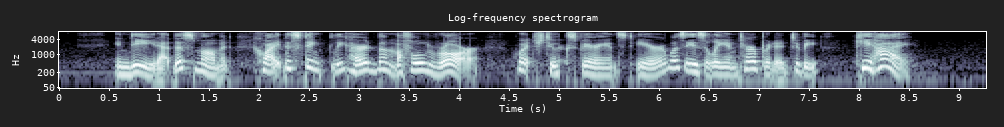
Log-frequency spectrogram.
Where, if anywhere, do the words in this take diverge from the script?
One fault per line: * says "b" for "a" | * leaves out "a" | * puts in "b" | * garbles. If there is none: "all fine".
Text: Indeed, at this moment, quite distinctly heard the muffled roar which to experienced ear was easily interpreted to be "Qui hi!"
all fine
